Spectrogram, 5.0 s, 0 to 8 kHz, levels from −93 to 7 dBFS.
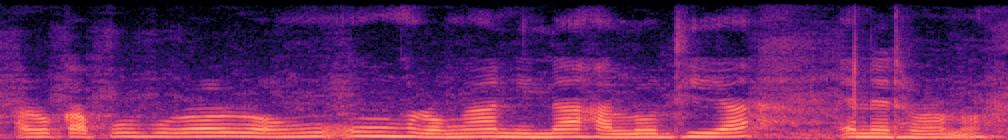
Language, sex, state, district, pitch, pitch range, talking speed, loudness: Assamese, female, Assam, Sonitpur, 215 Hz, 200-225 Hz, 85 wpm, -15 LUFS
